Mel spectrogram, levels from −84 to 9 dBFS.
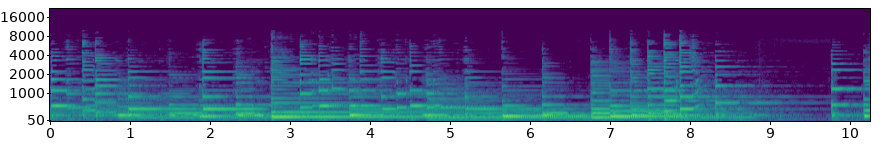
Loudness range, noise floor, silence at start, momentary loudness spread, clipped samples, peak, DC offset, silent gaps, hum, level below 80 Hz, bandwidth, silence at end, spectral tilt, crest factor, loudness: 2 LU; -51 dBFS; 0 s; 11 LU; under 0.1%; -6 dBFS; under 0.1%; none; none; -46 dBFS; 8.8 kHz; 0 s; -7.5 dB/octave; 14 dB; -21 LUFS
